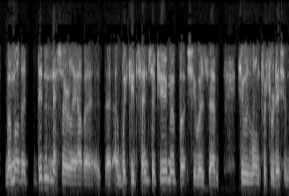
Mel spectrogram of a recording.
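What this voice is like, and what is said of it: Non-Welsh accent. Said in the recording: “I can tell from your accent that it's not from Wales anyway.”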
